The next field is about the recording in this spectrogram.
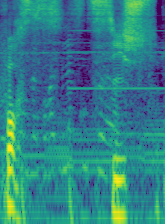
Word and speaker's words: Forsythe: Alors Molly McGinn et alors Orlight Forsis. Alors son prénom, ça s'écrit O-R-L-A avec un accent I-T-H. Le nom de famille, c'est F-O-R-S-Y-T-H-E, donc Forsis.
